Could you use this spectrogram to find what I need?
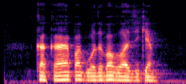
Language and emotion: Russian, neutral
